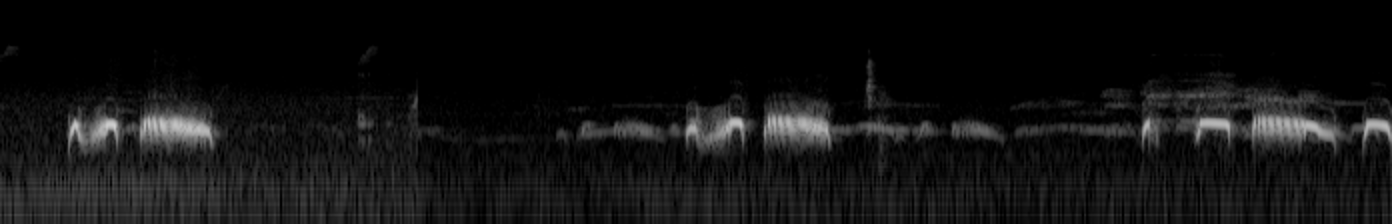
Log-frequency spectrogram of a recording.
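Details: Spotted dove giving the thúc gù urging coo style: three bursts of low, hollow coos, each a short hooked note, a longer steady coo and a hooked ending, separated by quiet pauses with faint soft murmurs.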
